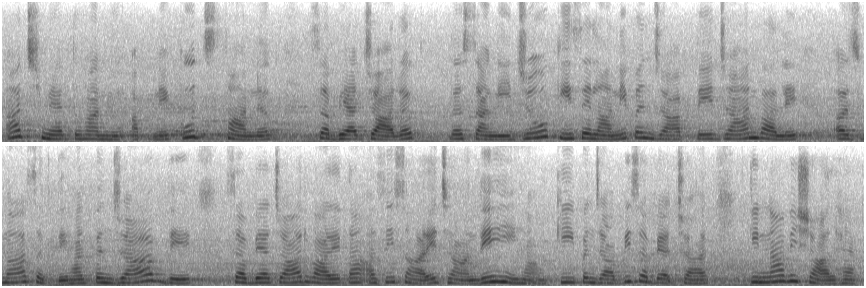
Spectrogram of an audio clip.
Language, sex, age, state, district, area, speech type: Punjabi, female, 18-30, Punjab, Pathankot, urban, spontaneous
